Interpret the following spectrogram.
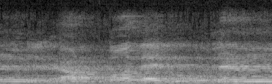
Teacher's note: اللطيف الخبير هو الذي جعل لكم الارض >> ارض ذل الارض فخم الضاد بعدين رقق الذال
